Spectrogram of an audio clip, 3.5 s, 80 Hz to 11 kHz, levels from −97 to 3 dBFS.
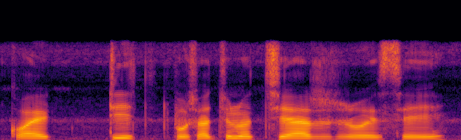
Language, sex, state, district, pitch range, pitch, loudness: Bengali, male, West Bengal, Alipurduar, 120-130 Hz, 125 Hz, -19 LUFS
